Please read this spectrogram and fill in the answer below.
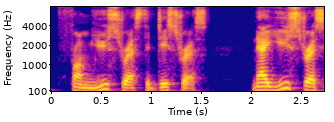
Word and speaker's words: eustress: eustress to distress now use stress is good stress it's spelled e you and then the word stress so you stress is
